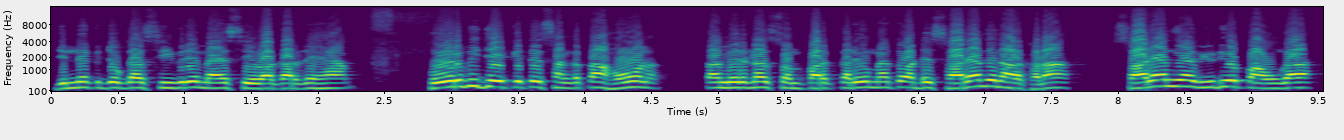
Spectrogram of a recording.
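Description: A man's voice: high-pitched, steady tone, fairly quick, clear, resonant tone, low-quality recording. A man who works as a social worker, pleading earnestly with viewers in a charity appeal video.

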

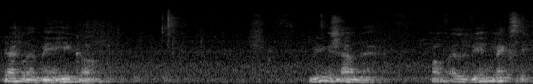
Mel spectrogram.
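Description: Through a distant mic with faint hiss and a roomy sound, a man teaches a class in a chatty way, circling back to examples and adding asides. His voice is medium-pitched, unhurried and mellow.

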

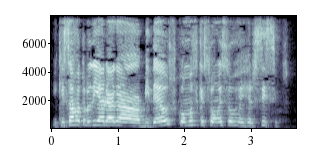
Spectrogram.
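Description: A woman's voice: high voice, fairly even intonation, fairly quick. A woman giving a spoken religious testimony as a lay preacher. She talks earnestly and repeats herself, often calling out to her listeners as brethren. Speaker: lay preacher sharing a revelation.

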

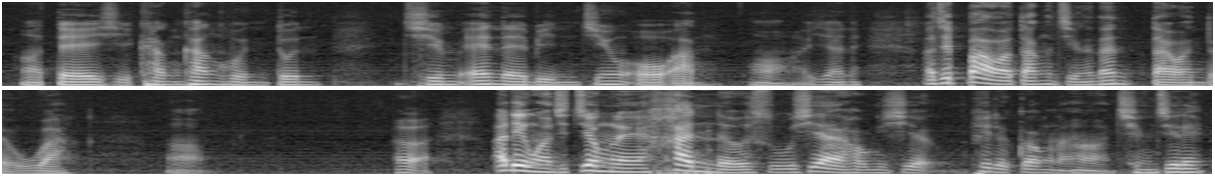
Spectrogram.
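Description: A man from Taiwan giving a classroom lecture, explaining at length and often tagging his sentences with a drawn-out "hoh". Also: medium pitch, warm tone.

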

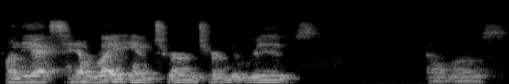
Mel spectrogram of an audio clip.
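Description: A man leading a yoga class as instructor, calmly talking students step by step through breaths and stretches over a video call. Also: lowish voice. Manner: slow, calm step-by-step cueing of breath and movement. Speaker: yoga instructor and physical therapist. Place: room at home, teaching over video call. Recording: very echoey room, voice from far off the mic.

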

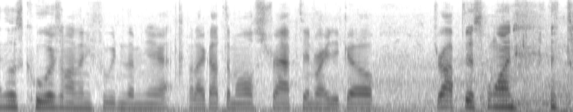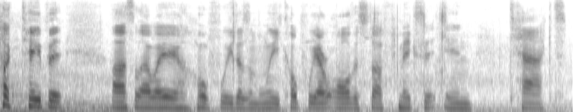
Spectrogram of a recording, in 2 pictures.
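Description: A man's voice: medium pitch, background noise. A man talking casually in a vlog, easygoing and rambling, laughing between thoughts. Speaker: vlogger.

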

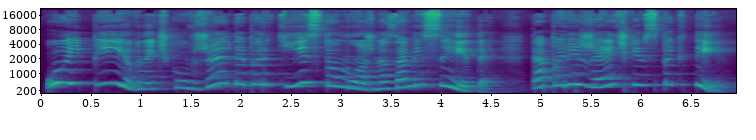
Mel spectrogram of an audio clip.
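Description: Two lazy, playful little mice, as a woman puts them on squeak in tiny, piping voices pitched very high. The voices ring out with an echo from the room. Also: huge pitch swings, takes it slowly, darkish tone, heavily acted. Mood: squeaky refusing. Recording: echoey room.

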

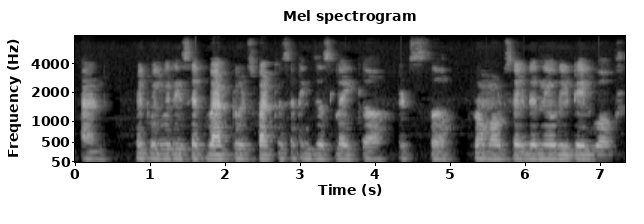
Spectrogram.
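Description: A man walks through a phone setup in a level, unvaried tone with a gravelly edge, stopping often on "uh" and checking in with "right?". He sounds distant from the mic, in a roomy space with a dull, lo-fi recording. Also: lowish voice. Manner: hesitant, many "uh" fillers and tag "right?". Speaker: tech video host. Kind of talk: phone how-to walkthrough.

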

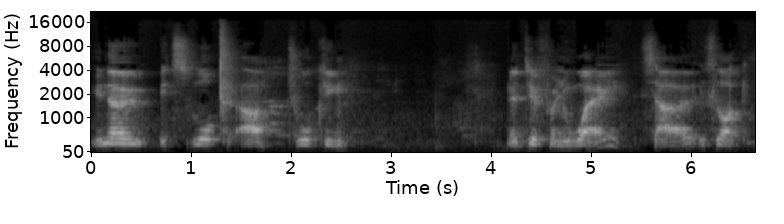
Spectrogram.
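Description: A man's voice: mid-range voice, fairly even intonation, pushed and bright, slight background noise. A man rambling casually in a vlog with lots of fillers and restarts, his voice tired and strained. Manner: halting, full of fillers and repeats. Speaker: vlogger. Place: indoor room. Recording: echoey room.

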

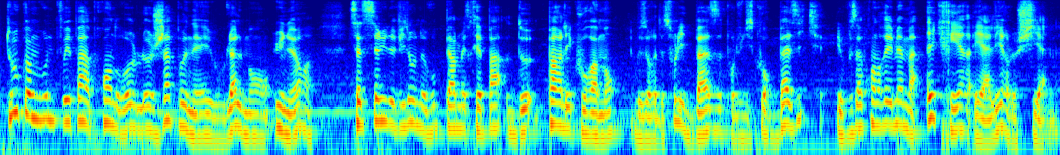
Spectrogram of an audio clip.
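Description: A man narrating a language tutorial, patiently explaining and slowly repeating pronunciations. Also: a little high, expressive, soft background music. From French-speaking.

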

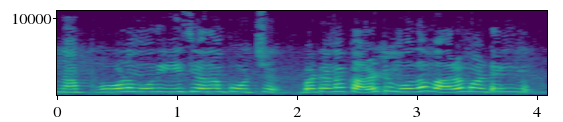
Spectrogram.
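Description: A woman voicing a young cartoon woman who talks in a soft, tearful, pleading way. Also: very high voice, fast talker, a little hiss or hum. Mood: plaintive. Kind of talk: cartoon voice acting.

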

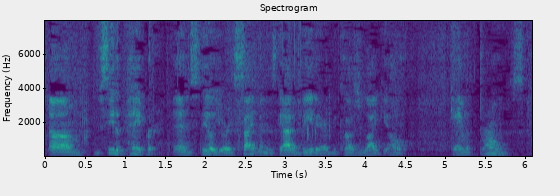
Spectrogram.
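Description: A man at a middle pitch runs through a casual sneaker review in a warm, dark-toned voice. He talks straight to his viewers, emphatic and plainly frustrated, and often lands on blunt verdicts. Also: fairly quick, slight background noise. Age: adult with a son.

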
